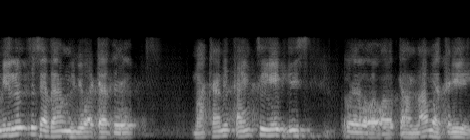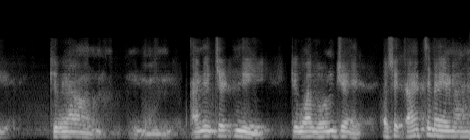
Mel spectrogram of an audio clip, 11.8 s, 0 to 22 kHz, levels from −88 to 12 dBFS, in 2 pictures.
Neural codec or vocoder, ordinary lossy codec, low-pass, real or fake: codec, 16 kHz, 1 kbps, FreqCodec, smaller model; none; 7.2 kHz; fake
